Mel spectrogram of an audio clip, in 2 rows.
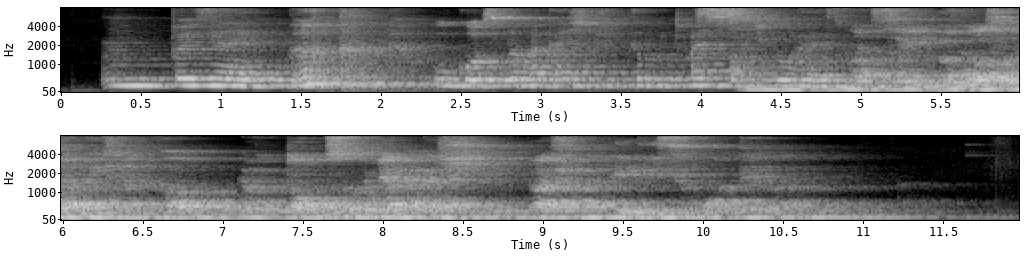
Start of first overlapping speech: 4.0 s

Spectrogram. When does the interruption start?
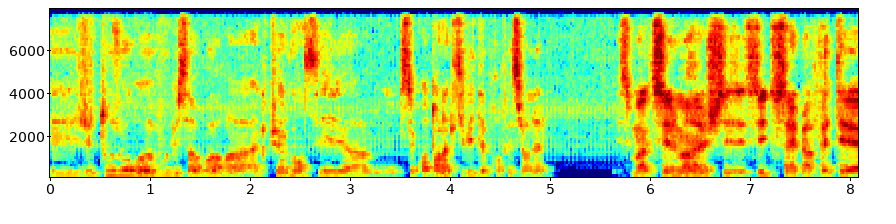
none

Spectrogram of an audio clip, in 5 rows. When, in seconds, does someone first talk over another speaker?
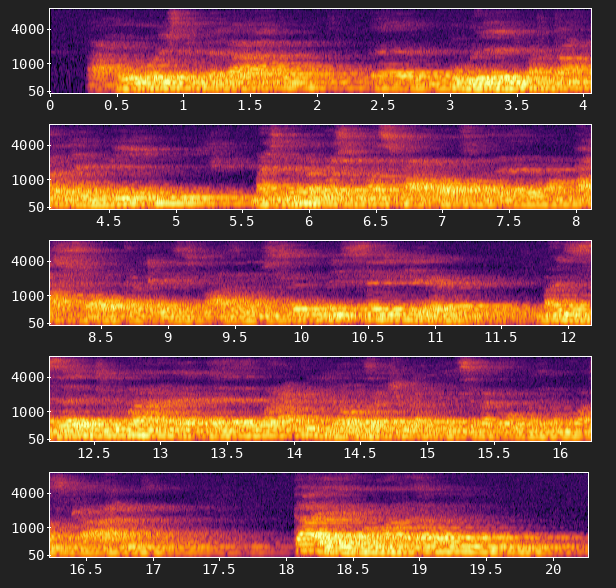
none

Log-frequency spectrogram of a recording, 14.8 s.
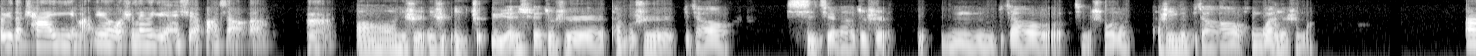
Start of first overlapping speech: none

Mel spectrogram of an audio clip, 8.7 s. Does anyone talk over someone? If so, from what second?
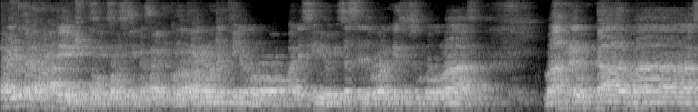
0.7 s

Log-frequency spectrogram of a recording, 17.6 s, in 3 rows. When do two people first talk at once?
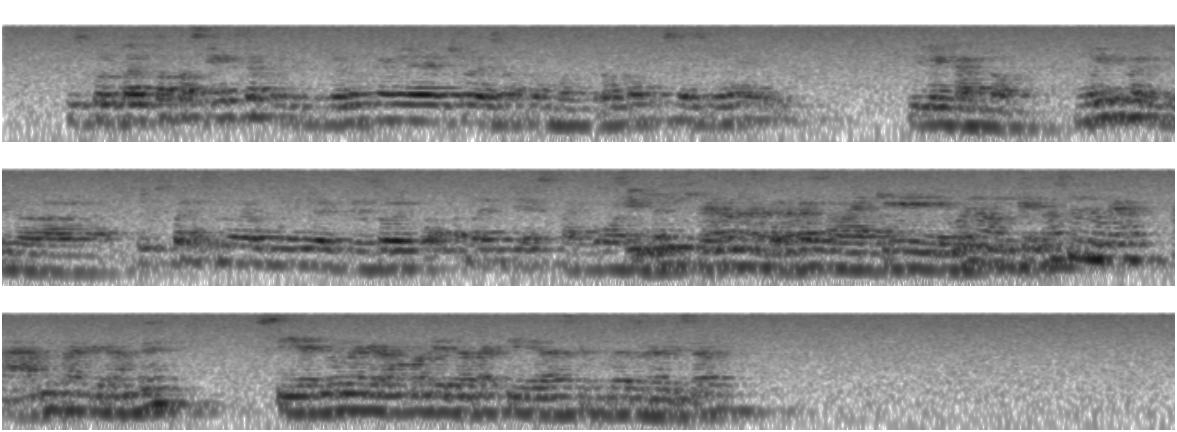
8.9 s

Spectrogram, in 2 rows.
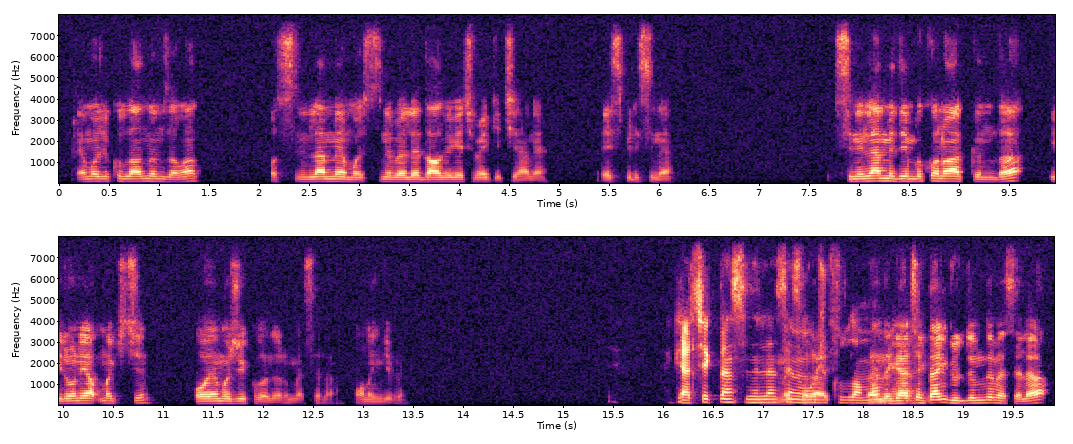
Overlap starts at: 17.0 s

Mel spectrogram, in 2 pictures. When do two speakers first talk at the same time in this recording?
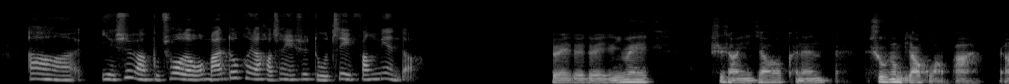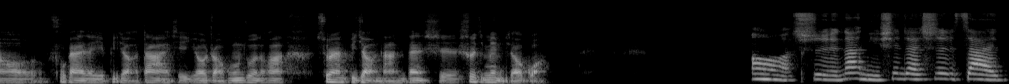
none

